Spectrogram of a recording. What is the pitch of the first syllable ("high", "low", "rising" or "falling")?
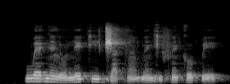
high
